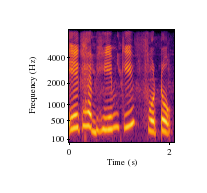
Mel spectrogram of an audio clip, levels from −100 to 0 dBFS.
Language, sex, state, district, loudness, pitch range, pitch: Hindi, female, West Bengal, Alipurduar, -15 LUFS, 275-355 Hz, 320 Hz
